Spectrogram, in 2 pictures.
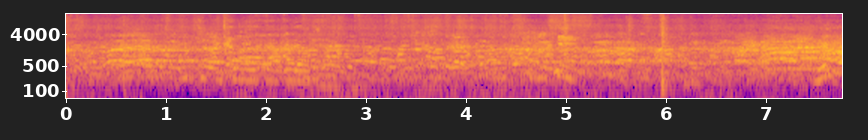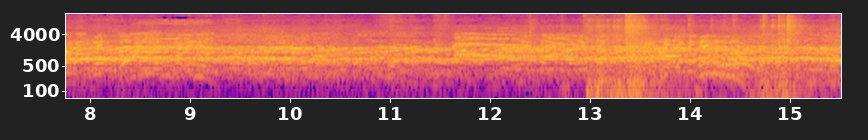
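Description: Several men shout and talk excitedly nearby.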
